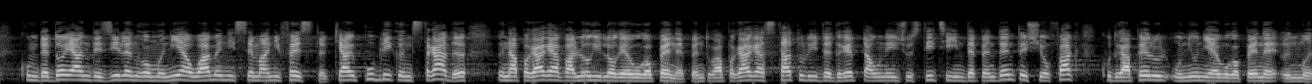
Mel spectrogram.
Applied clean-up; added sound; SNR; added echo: none; none; none; none.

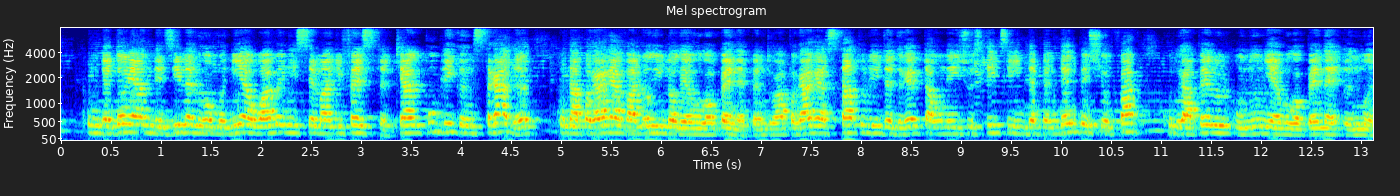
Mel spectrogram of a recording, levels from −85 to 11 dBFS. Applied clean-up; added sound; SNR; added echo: neural separator model SepFormer DNS4.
